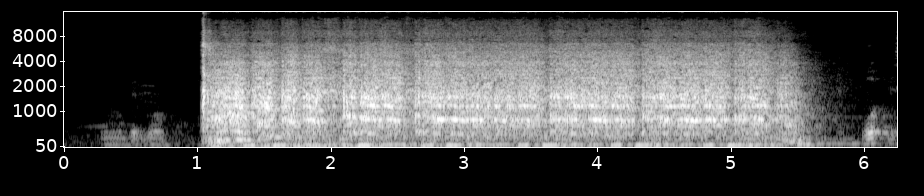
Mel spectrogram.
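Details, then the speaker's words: Car not started for 20 years, possibly cold with throttle not opening: starter churns steadily about four seconds with a few weak catches but never runs; cranks but won't start, cause unconfirmed. "few little budges but it's trying to fire"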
